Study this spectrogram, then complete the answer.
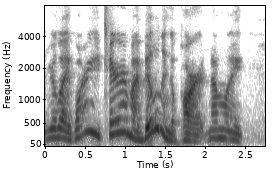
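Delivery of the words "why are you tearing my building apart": furious, pitched-up angry scolding. Retelling how someone scolded them in the kitchen: imitating someone chewing people out. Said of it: "I chewed your ass out".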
